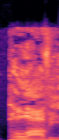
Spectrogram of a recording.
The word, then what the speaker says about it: Pahlavi: Pahlavi, yes.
